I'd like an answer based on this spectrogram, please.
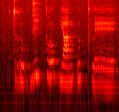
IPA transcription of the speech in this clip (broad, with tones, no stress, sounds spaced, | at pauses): t r u˨˩ k̚ d i˦˥ ʔ k l o˥˩ k̚ j a˦˥ n p ɯ˦˥ k̚ pʰ l eː˧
